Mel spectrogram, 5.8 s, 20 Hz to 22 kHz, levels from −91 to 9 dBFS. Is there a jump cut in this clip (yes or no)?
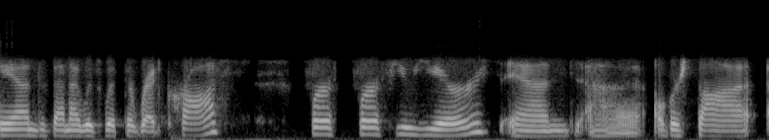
yes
